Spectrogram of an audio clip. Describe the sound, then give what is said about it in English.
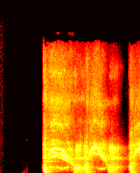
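A quick series of three harsh, raspy coughs, loud, with a brief pause before the last one; no talking. “And then with a fucking cough.”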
